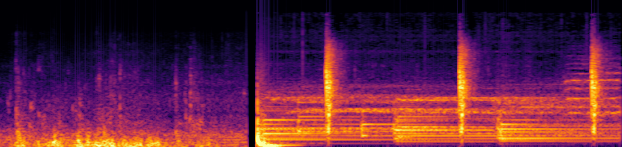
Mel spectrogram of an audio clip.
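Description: Wind rumbling on the microphone with water noise for about two and a half seconds, then an abrupt cut to intro music: held chords broken by three short, sharp accents about a second and a third apart.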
